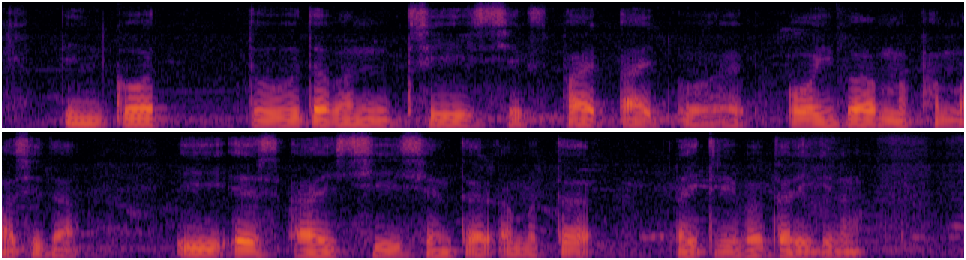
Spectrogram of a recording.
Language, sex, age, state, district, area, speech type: Manipuri, male, 45-60, Manipur, Churachandpur, urban, read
